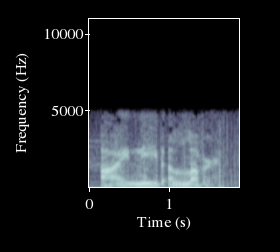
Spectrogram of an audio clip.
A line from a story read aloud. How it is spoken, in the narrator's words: she said firmly to herself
